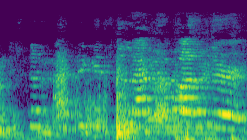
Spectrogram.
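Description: Young children's high-pitched voices, chattering and calling out without clear words.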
